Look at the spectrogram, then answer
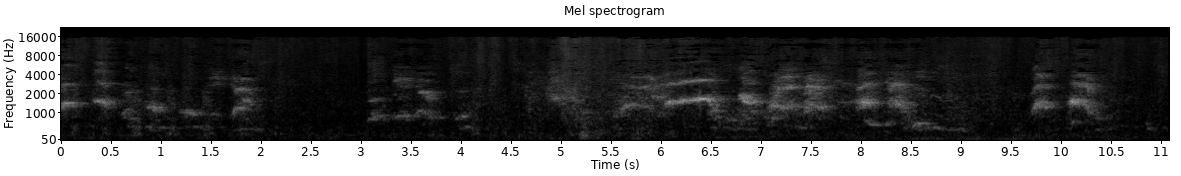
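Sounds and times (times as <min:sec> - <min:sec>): dogs whining and yelping: 0:00.0 - 0:11.0.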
